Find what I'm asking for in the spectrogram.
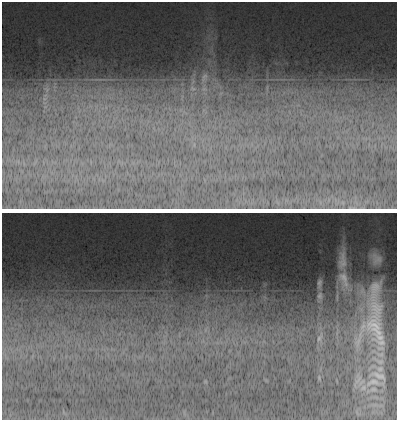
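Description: Qantas airliner taking off at London Heathrow Airport, a steady broad jet roar held at a moderate distance for the whole stretch, with a brief louder burst near the end.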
